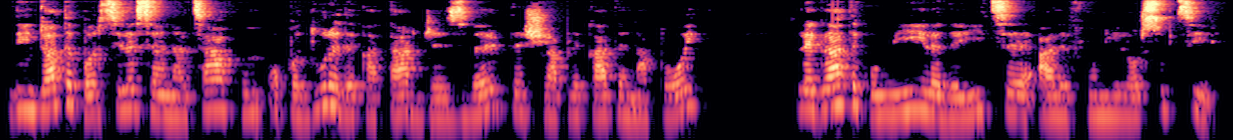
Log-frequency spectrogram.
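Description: A woman reads an adventure story aloud in a middle-pitched voice. She brings the dialogue to life and lifts her voice sharply for the shouted lines. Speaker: narrator. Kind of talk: audiobook reading with voiced dialogue.

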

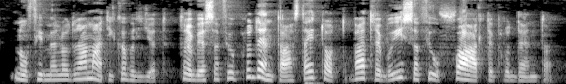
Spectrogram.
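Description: A woman voicing a secretive, guarded young woman in an audiobook, speaking in a calm, measured way. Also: fairly low pitch, close to an everyday voice. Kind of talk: audiobook character reading.

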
